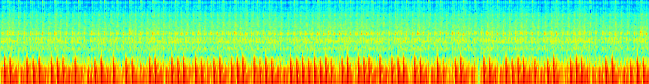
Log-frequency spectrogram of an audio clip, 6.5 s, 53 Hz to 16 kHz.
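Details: 1969 Triumph T100C after rebuild, started cold on one kick: steady, even low thump ticking over with brisk regular firing, no knocks or misses; clean, normal healthy warm-up idle.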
